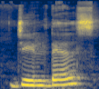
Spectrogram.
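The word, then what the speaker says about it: Kjeldahl's: So nitrogen of coal sample is estimated by Gildel's method. Here K is silent. We call it Gildel's method.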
